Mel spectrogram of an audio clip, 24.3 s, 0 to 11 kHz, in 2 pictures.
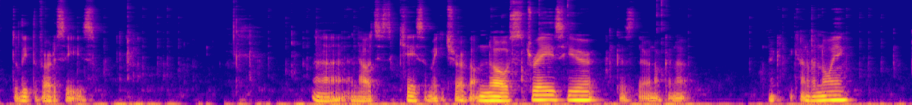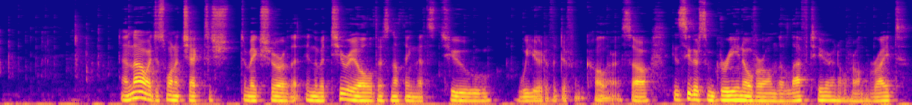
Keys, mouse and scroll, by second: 0.8 middle click, 1.2 alt+middle click, 1.6 z, 1.9 alt+middle click, 2.2 middle click, 3.4 Tab, 3.6 alt+middle click, 4.1 middle click, 4.4-5.8 scroll up 3, 4.6 middle click, 5.8 Tab, 5.8 middle click, 5.8-6.4 scroll up 2, 6.5 middle click, 6.8 shift+z, 7.1 click, 8.0 x, 9.6 middle click, 10.1 scroll down 5, 10.4 middle click, 10.9 middle click, 10.9 a, 11.3 alt+middle click, 11.5 middle click, 11.8 scroll down 1, 12.4 Tab, 12.4 alt+middle click, 12.7 middle click, 13.2 shift+z, 13.4 middle click, 13.7 z, 14.9 z, 16.3 alt+middle click, 17.1 alt+middle click, 17.8 middle click, 18.2 alt+middle click, 18.5 middle click, 18.8 scroll down 1, 19.0 middle click, 19.3 alt+middle click, 19.6 middle click, 20.0 scroll down 1, 20.3 middle click, 22.0 middle click, 22.4 scroll up 3, 22.6 middle click, 23.0 scroll down 1, 23.5 middle click, 23.8 middle click.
